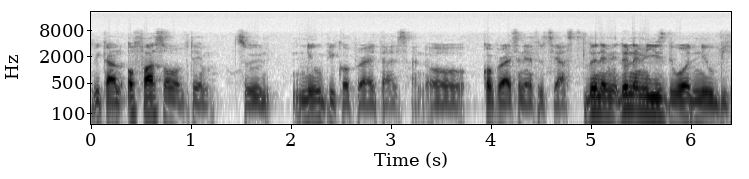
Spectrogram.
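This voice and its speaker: A man with a Nigerian accent talks in a fairly low pitch with ordinary pitch variation. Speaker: copywriter and workshop host. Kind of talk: online workshop introduction. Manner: casual, repetitive.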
